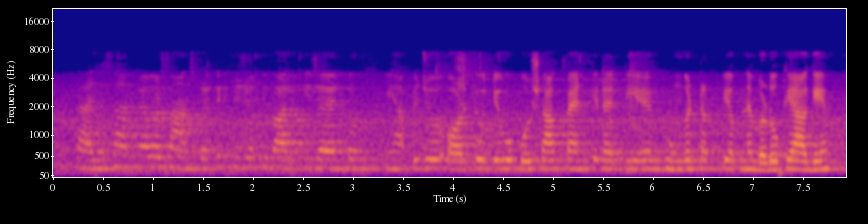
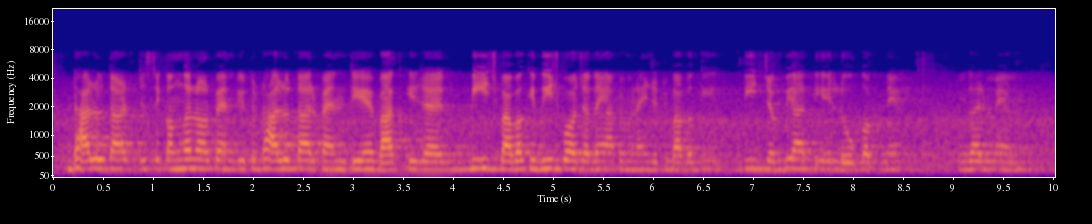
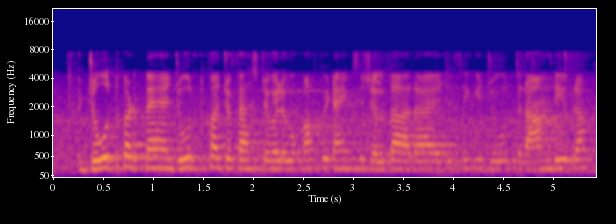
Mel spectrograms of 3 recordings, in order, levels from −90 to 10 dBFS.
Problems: background sounds at intervals, low volume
